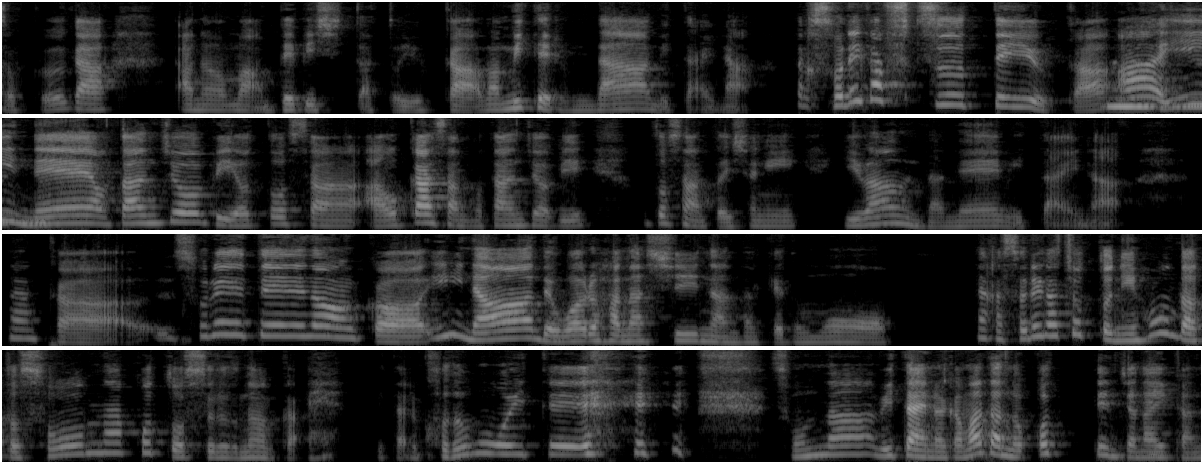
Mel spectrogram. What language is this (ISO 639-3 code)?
jpn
